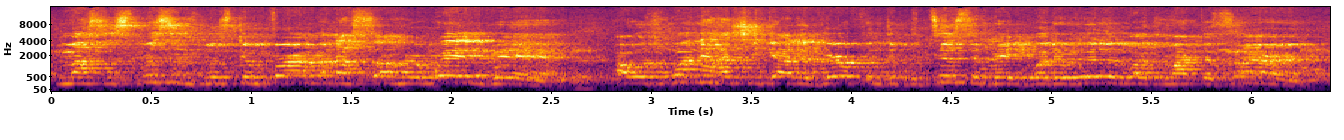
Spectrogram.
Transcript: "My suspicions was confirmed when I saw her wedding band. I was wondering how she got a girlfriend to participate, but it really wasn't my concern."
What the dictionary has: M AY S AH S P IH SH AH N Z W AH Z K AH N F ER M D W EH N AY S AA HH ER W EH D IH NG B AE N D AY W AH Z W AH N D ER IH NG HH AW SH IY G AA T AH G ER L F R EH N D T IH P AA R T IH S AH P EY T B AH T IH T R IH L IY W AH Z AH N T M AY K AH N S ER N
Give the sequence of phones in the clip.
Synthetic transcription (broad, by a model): M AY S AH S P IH S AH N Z W AH Z K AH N F ER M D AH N AY S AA HH ER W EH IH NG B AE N AY W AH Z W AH N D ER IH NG HH AW SH IY G AA T AH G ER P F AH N T IH P AA R T IH S AH P EY T B AH T IH T R IH L IY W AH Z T M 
